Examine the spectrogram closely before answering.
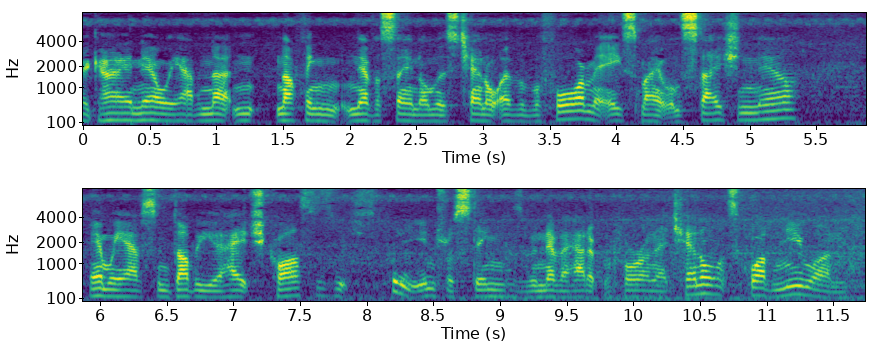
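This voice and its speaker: With an Australian accent, a man talks at a fairly quick pace with fairly even intonation over light background noise. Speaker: trainspotting video blogger. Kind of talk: casual vlog commentary. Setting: outdoors by railway tracks. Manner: halting, with fillers. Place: station. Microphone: phone near.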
